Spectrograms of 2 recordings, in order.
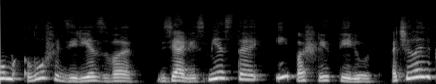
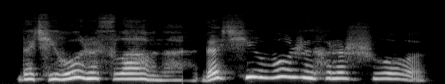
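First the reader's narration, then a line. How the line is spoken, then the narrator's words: Exclaimed under breath. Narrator (Russian): воскликнул он вполголоса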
